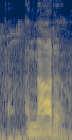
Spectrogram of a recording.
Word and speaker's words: annatto: So annatto, am I pronouncing that correct?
